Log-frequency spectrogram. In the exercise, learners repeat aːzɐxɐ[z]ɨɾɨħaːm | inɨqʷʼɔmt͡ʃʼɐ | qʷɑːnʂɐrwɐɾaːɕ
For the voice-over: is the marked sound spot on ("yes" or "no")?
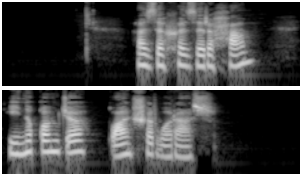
yes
